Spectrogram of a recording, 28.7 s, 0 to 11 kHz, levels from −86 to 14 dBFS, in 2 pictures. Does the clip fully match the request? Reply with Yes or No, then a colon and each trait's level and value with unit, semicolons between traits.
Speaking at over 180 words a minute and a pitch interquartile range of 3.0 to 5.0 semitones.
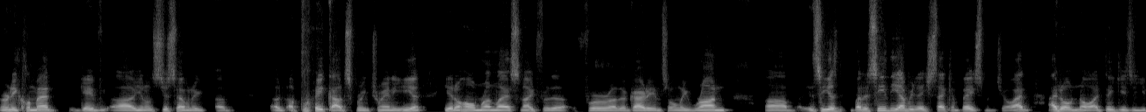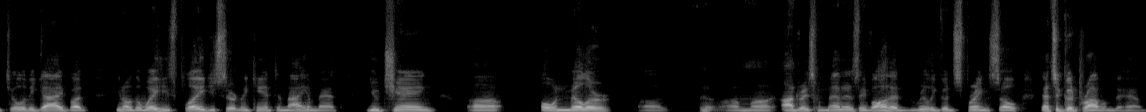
Yes: average, 190 wpm; average, 4.4 semitones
